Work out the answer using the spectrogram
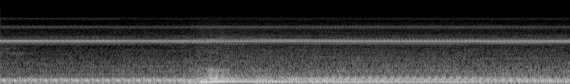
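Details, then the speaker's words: SN95 Mustang GT converted from automatic to manual, heavy clutch pedal: a constant high whine over the rough idle, low note shifting as the clutch engages; clutch engages but throwout bearing is noisy. "Guys, that sounds awful. Now the clutch felt like it was fine. It did engage. But I'm here to tell you. Oh my goodness. That's a throwout bearing."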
